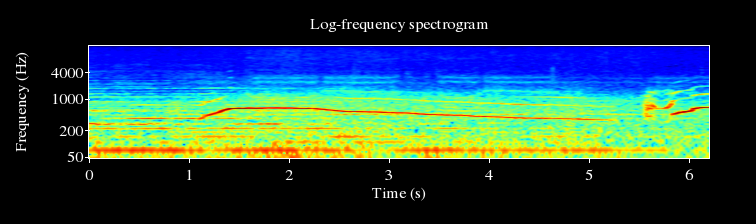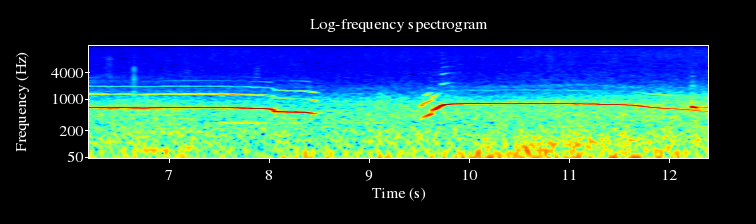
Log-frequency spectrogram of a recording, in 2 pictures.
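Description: Wolf howls: three long howls, one after another, each gliding up, holding, then slowly falling in pitch. The first begins about a second in and the last slides down near the end.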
